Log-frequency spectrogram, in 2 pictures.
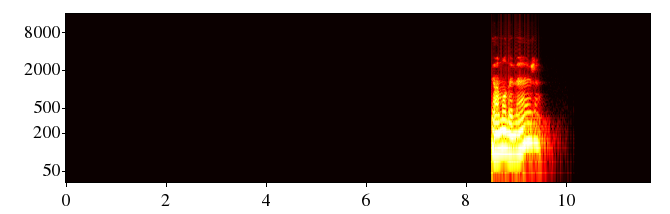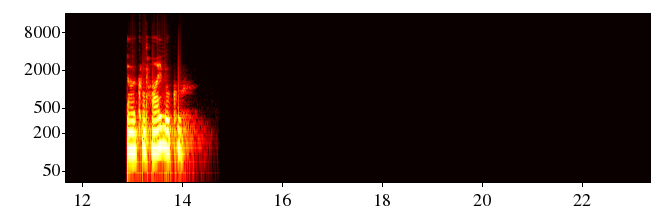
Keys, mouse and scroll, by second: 1.6 click, 6.6 alt+click, 12.4 click, 13.1-15.4 drag, 13.1-19.6 typing, 16.9 middle click, 19.6 middle click, 22.2 alt+click, 22.4 z, 23.1 z.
